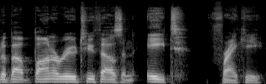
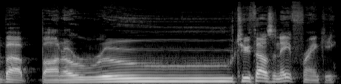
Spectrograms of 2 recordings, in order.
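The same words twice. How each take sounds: First: It is said in the speaker's ordinary voice. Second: It is said in a special put-on voice. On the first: The speaker calls it wrong. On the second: The speaker calls it right.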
